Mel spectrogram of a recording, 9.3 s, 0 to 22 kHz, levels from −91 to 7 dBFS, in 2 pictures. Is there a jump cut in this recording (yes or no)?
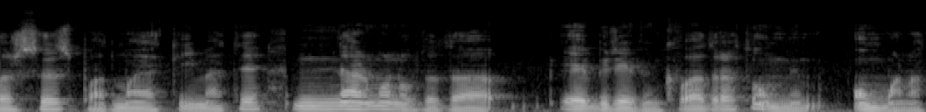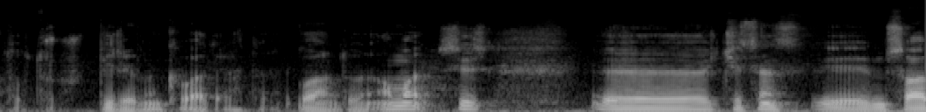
yes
